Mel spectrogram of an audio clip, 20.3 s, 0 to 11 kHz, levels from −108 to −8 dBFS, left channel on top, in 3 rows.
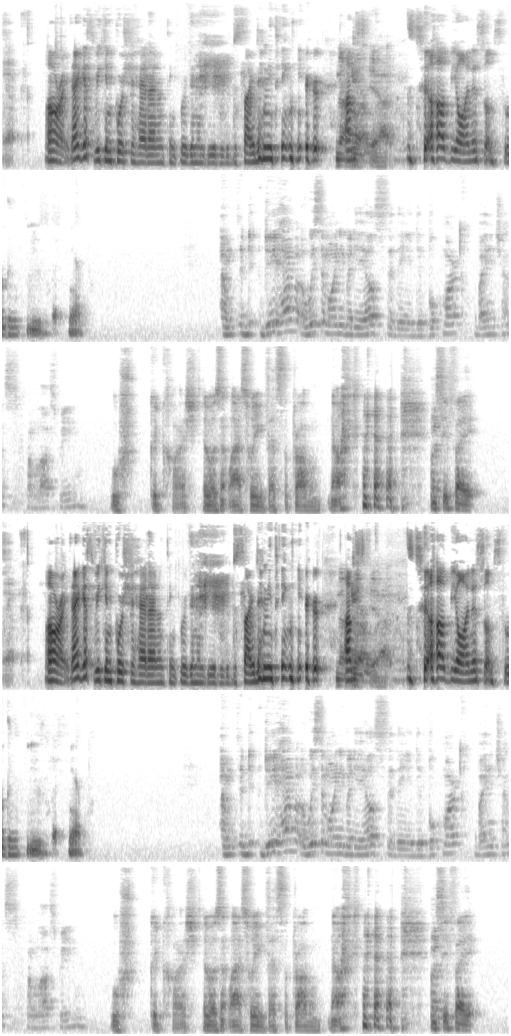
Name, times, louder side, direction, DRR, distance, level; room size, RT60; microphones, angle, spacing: voice 1, 0.6-4.9 5.4-7.3 7.7-7.8, right 5 dB, 70° right, 0.5 m, -34 dB
voice 2, 4.5-5.3 15.0-19.8, left 1 dB, 20° left, 0.6 m, -49 dB
voice 3, 9.7-14.6 19.2-19.4, equal, 5° right, 5.9 m, -62 dB
10.0 x 5.8 x 4.4 m
head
